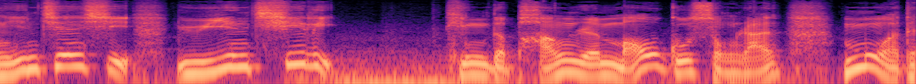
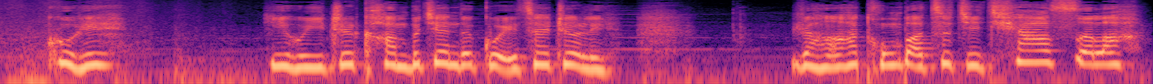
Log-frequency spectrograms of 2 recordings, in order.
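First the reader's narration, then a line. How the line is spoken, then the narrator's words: Trembling voice. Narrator (Chinese): 阿丁颤声道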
